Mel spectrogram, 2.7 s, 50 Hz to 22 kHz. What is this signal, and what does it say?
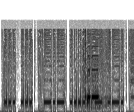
Morse code, heard as a keyed tone, about 29 wpm, 400 Hz. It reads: SS K5TR
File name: ss-cw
